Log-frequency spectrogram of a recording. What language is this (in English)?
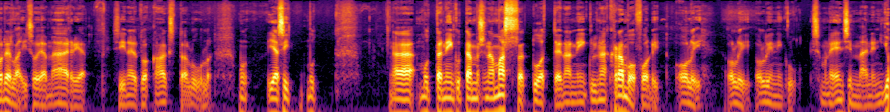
Finnish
